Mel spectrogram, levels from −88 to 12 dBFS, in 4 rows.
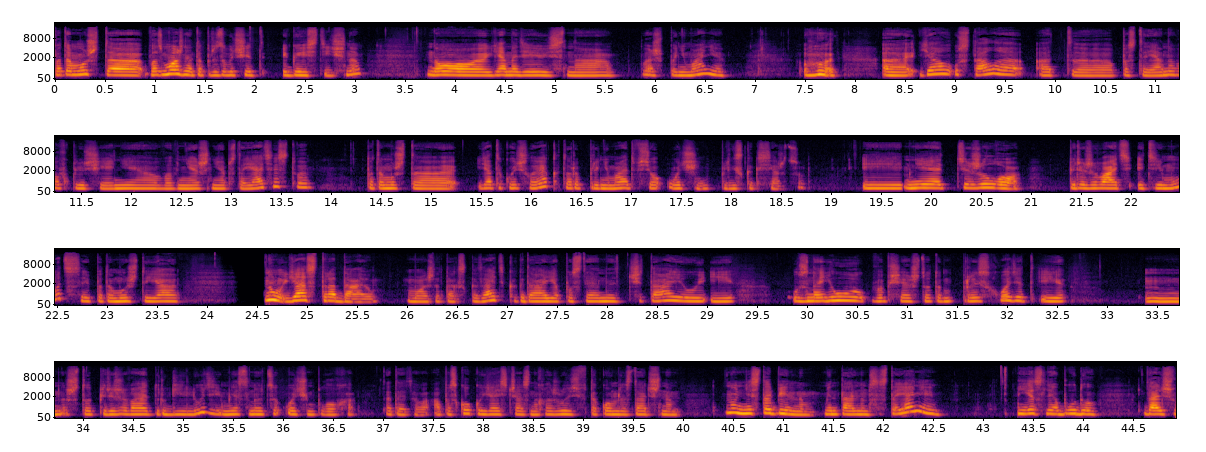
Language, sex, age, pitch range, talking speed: Russian, female, 20-39, 205-235 Hz, 115 wpm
